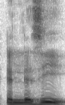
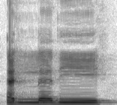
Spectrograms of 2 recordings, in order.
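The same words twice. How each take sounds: First: The z is a sharp hissing z sound. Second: The z is a soft lisped th-like sound. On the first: The speaker calls it wrong. "Bunu keskin olan z harfi olarak okumuyoruz. Ellezî değil" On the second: The speaker calls it right. "Hepsindeki harf peltek olan z harfidir"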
